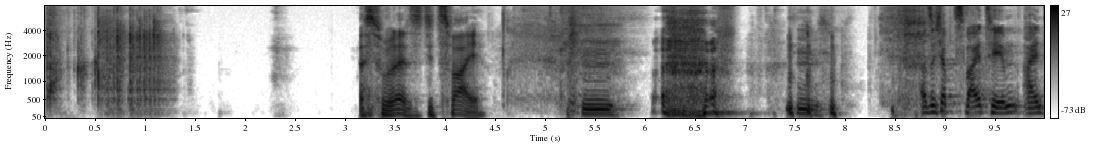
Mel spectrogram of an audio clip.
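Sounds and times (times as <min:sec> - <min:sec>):
dice rolling on a table: 0:00.0 - 0:01.5
speech: 0:03.1 - 0:04.5, 0:05.2 - 0:08.0, 0:08.8 - 0:09.9.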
